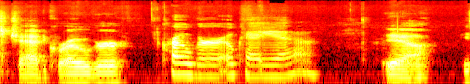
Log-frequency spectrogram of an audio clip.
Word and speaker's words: Kroger: Yes, and then downgraded to I think his name's like Chad Kruger or something from Yeah, it's Nickelback. Chad Kroger.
